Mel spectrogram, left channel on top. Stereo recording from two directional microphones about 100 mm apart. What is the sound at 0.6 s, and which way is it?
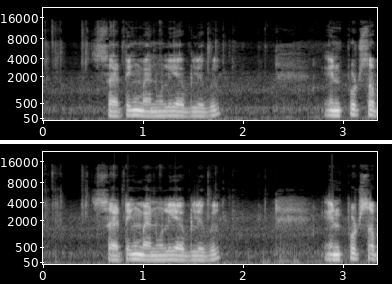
Speech, 20° left (ahead or behind).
